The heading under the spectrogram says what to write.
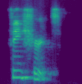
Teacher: So the stress is on T instead of shirts. Not t-shirts, but t-shirts.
